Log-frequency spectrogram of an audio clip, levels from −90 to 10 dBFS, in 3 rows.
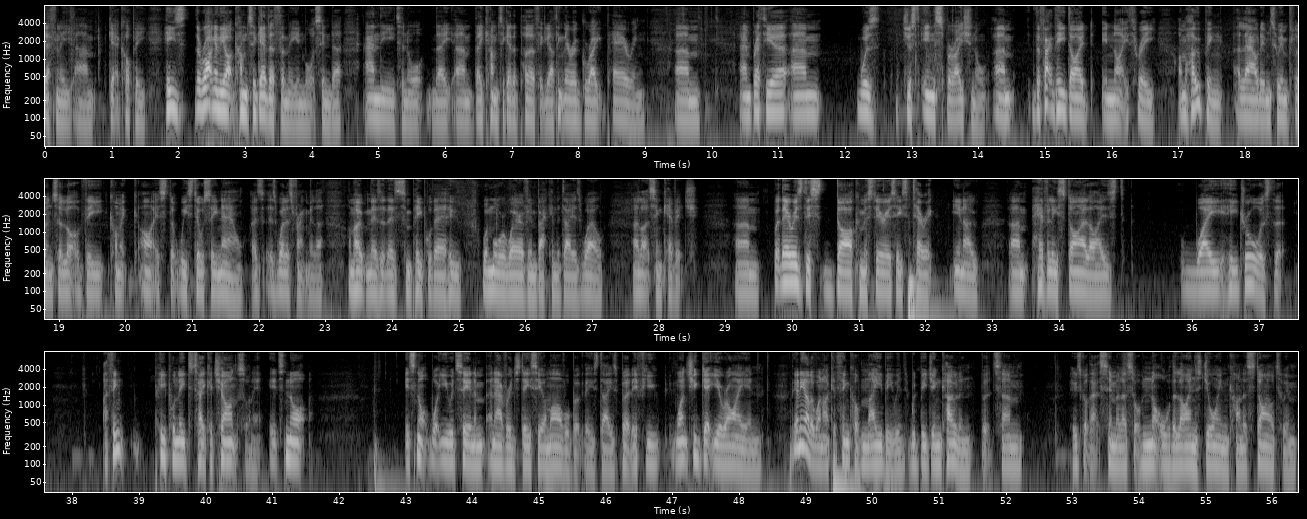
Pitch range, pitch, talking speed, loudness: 95-115 Hz, 105 Hz, 185 wpm, -28 LUFS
